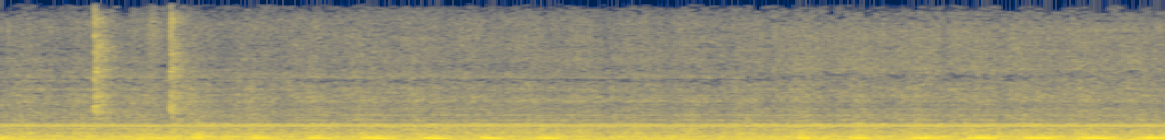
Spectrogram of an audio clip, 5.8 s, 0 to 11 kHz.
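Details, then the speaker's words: Home-built belt/pulley-driven air compressor with an air dryer feeding the tank, pumping up to almost 75 psi; even, soft thump about 3.5 times a second over a steady hum. Quiet, normal running. "We're up to 75 almost, so I'm just waiting to see what we can get up to now. And it's real quiet, you can hear. Not really noisy."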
